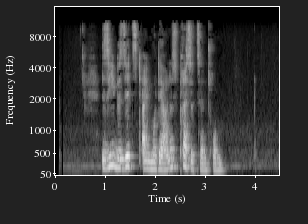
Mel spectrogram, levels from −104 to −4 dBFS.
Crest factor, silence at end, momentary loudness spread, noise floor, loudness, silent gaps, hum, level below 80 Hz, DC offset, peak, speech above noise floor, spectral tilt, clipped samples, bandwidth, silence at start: 20 dB; 1.1 s; 13 LU; -64 dBFS; -27 LUFS; none; none; -80 dBFS; under 0.1%; -8 dBFS; 38 dB; -5 dB/octave; under 0.1%; 11.5 kHz; 0.95 s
